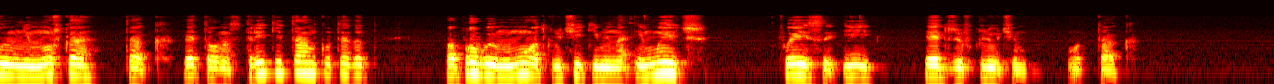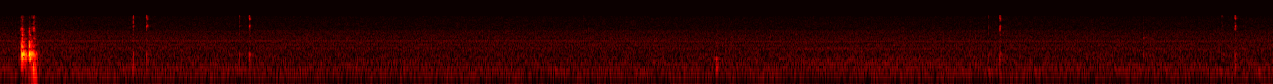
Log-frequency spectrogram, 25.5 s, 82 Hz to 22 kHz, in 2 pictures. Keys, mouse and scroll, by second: 6.4 click, 7.7 click, 8.4 click, 14.0 click.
